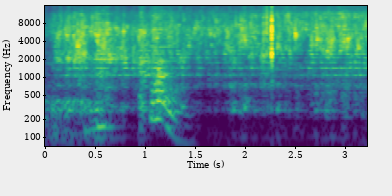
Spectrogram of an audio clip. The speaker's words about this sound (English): She's not coming into the bathroom, so we flush the toilet.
